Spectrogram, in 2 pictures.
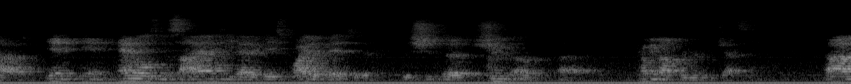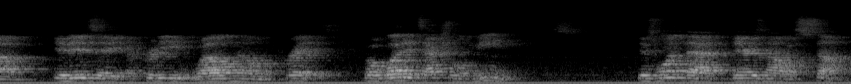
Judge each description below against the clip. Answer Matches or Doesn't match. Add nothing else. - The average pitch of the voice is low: Matches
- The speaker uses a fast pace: Doesn't match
